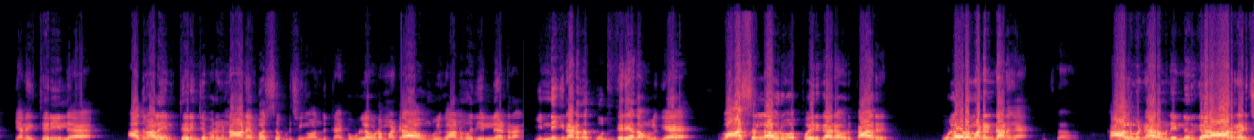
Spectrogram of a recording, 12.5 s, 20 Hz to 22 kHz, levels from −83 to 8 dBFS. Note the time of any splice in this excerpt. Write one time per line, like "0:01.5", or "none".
0:04.0
0:05.2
